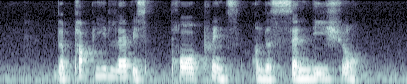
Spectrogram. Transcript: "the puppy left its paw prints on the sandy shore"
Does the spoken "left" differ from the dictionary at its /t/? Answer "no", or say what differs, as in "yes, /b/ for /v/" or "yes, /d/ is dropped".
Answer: yes, /t/ is dropped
